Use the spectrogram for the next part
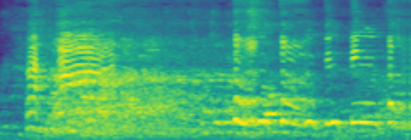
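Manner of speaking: high, long laugh; high amused laugh; real laughter. Real, not acted. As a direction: burst out laughing. Medium laughing at spirits.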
